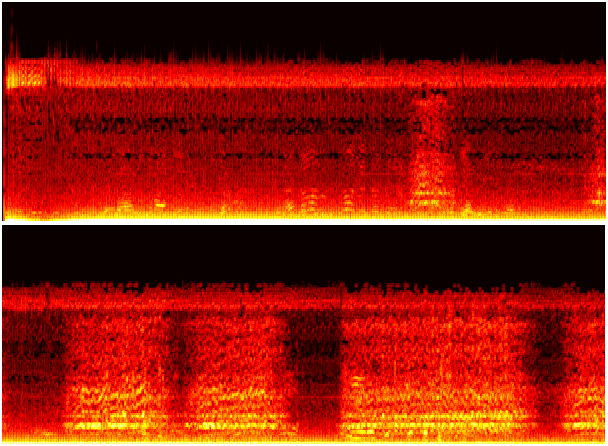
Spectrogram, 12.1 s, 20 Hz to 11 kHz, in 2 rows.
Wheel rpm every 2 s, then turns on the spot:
0, 0, 10, 80, 80, 120.
none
